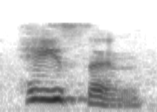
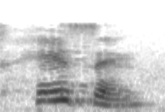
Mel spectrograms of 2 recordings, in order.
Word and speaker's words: hasten: to move quickly observe that the way you pronounce this word is hasten the d is not pronounced it's hazen merely merely means only as described and nothing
